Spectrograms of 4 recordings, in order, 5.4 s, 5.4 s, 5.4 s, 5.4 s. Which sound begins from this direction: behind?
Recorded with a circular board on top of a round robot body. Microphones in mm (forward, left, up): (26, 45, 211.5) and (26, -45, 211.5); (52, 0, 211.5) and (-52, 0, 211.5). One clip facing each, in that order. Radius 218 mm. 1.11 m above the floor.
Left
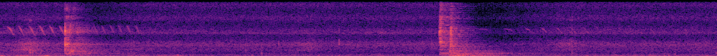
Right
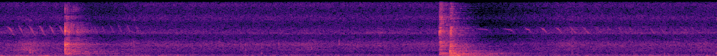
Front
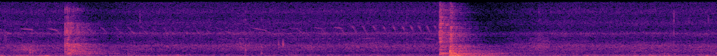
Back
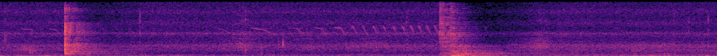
A pop, at 0.5 s.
